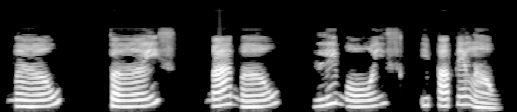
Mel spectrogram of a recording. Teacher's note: ditongo nasal que quando o ar sai também pelo nariz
